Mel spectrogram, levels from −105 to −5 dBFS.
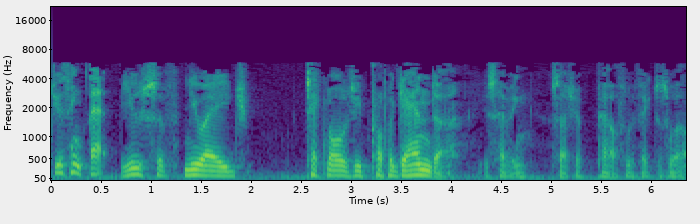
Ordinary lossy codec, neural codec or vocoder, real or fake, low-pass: MP3, 24 kbps; none; real; 7.2 kHz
